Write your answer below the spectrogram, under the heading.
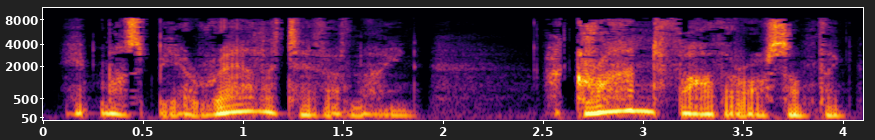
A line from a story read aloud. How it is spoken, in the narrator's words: whispered Hiccup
